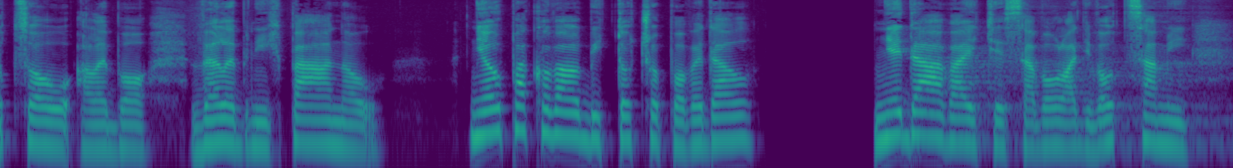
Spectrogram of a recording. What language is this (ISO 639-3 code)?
slk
